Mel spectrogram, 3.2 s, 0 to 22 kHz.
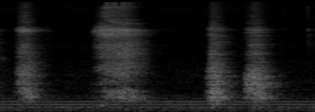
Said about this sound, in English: Some people take 2 inhale and 2 exhale, like this.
